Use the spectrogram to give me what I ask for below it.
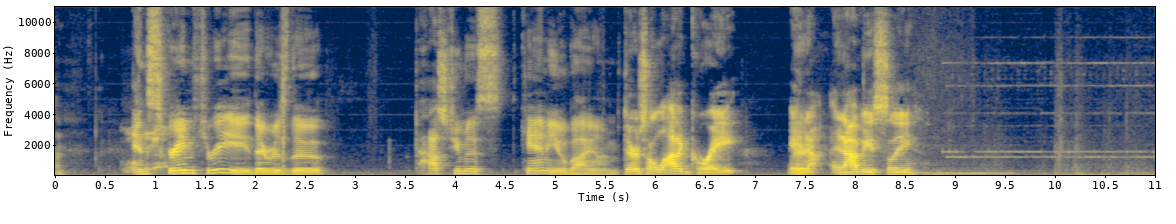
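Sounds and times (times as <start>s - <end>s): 
speech: 0.8s - 2.8s, 3.6s - 8.8s
mobile phone ringing faintly: 8.7s - 10.9s.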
